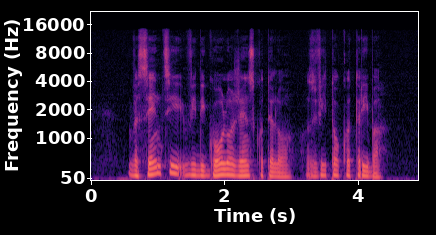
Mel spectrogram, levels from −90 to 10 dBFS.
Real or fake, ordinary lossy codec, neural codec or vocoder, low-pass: fake; none; vocoder, 44.1 kHz, 128 mel bands, Pupu-Vocoder; 14.4 kHz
